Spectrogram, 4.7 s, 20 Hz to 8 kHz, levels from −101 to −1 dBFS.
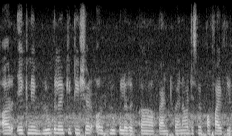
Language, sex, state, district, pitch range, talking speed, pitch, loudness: Hindi, female, Bihar, Sitamarhi, 175-200 Hz, 245 wpm, 185 Hz, -22 LUFS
